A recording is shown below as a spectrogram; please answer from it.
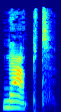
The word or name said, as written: napped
